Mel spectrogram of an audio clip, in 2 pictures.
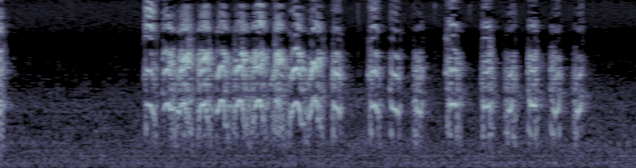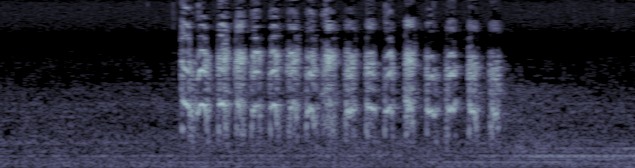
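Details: Male pet cockatiel singing in two bursts of rapid, raspy chattering notes, each lasting about one and a half to two and a half seconds, separated by several seconds of quiet room hum.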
